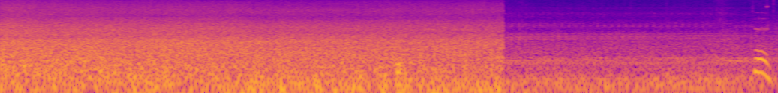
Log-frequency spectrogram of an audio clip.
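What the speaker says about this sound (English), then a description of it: "got some splashing going on over those ones at the end there" A broad roar of waves splashing against sea cliffs and wind dominates, then drops to a softer, more distant wash of surf with a faint voice briefly audible.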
